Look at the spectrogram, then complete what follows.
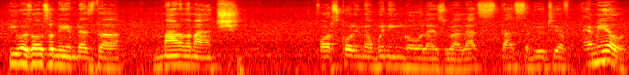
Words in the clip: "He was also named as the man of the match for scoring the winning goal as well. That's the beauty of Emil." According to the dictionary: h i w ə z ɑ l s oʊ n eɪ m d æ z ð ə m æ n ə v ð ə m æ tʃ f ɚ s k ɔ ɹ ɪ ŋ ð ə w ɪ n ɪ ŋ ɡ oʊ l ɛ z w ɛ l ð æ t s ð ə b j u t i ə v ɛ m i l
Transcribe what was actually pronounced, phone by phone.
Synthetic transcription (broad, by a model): h i w ə z ɑ l s oʊ n eɪ m d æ z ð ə m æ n ə v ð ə m æ tʃ f ɚ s k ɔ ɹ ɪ ŋ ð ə w ɪ n ɪ ŋ ɡ oʊ l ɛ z w ɛ l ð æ t s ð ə b j u t i ə v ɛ m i l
